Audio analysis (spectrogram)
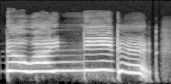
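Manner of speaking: put-on high, slow, stretched child's protest; whiny child. Child refusing to give up the cup, high drawn-out whine. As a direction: wail it like an upset little kid. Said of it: "If they're like".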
